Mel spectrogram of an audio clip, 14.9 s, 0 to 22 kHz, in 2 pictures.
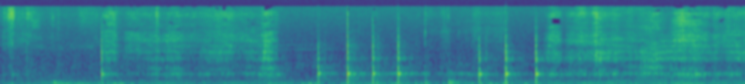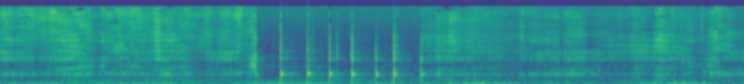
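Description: A CremaNovi plastic spread tub lies on its side on a table while a fingertip and nail tap and scratch its lid and side. Two bursts of quick, sharp taps, each with a short hollow ring near 500 Hz, stand out over a soft, continuous scratching rasp.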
